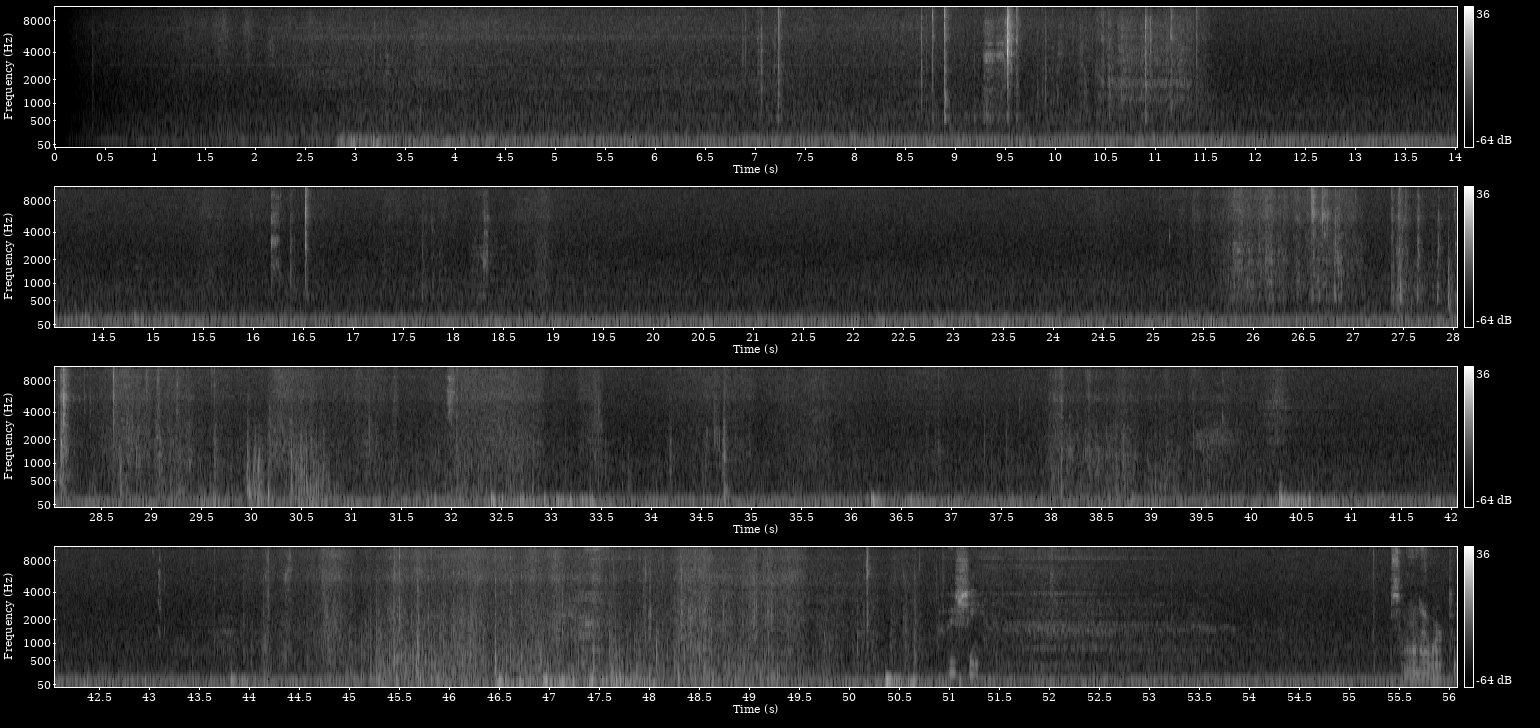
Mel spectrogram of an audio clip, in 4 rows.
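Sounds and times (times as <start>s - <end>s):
steady low hum: 0.2s - 56.0s
bedding rustling: 25.3s - 41.4s, 43.5s - 51.3s.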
